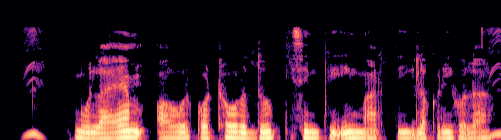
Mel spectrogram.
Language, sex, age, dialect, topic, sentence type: Bhojpuri, male, 18-24, Northern, agriculture, statement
